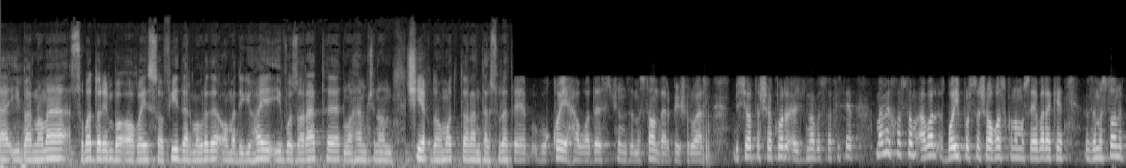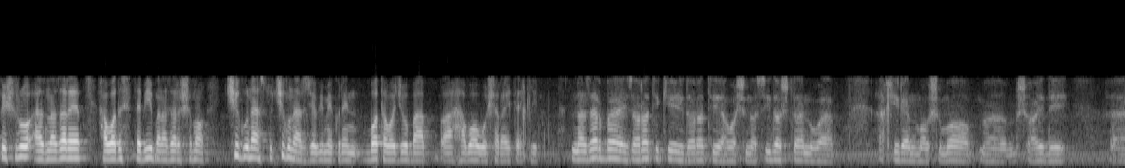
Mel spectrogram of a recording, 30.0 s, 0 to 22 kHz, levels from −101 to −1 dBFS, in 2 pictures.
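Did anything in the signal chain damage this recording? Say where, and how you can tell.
Yes. An input switched to a poorer device at 6.83 s, at the device or driver stage: the sound turns dull with nothing above 3.8 kHz, drops about 5 dB and picks up faint new background noise, likely from a lesser microphone taking over without a gap.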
